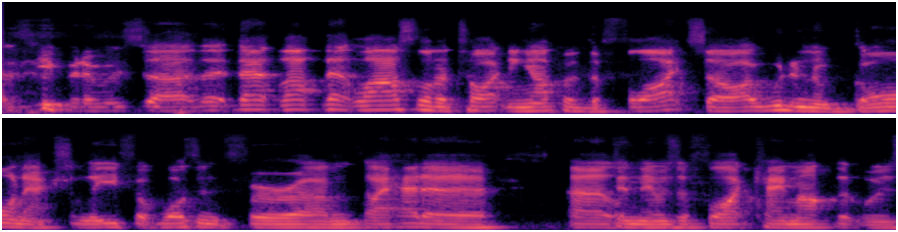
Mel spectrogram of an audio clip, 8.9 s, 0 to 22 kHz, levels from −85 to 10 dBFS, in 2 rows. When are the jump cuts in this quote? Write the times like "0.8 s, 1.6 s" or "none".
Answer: 7.5 s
